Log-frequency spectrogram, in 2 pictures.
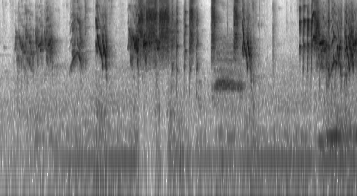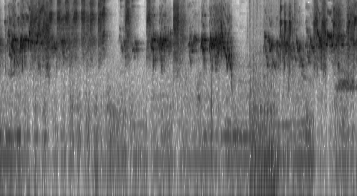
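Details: Caged female budgerigars getting very loud on seeing a male: overlapping harsh chirps and squawking bursts, some long noisy stretches, with a faint low hum underneath in an indoor room.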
